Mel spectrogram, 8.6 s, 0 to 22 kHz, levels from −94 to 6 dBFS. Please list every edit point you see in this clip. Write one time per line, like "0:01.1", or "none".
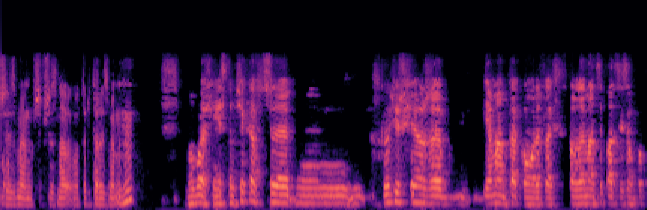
none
